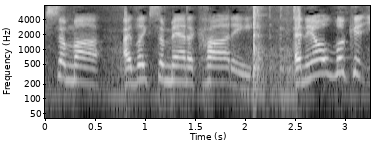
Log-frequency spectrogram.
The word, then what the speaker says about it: manicotti: I'm not Italian, so I actually say it the way it's spelled. What are manicotti. You? Manicotti. Not manigut. Yeah, man. Or manigut.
